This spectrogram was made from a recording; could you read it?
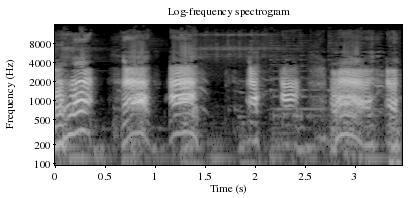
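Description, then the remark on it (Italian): A voice imitates the raucous squawking laughter of a large parrot up in a tree: six loud, harsh, cawing bursts in an uneven rhythm, with no other sound around them. “E in quel mentre sentì fischiarsi negli orecchi una gran risata. Voltandosi in su, vide sopra un albero un grosso pappagallo che si spollinava le poche penne che aveva addosso.”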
